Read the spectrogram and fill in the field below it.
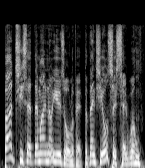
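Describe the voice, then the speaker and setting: A man hosting a morning markets briefing, giving rapid market news with wry, dry asides. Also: high voice, very animated, no room sound. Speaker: host of a morning markets podcast.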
